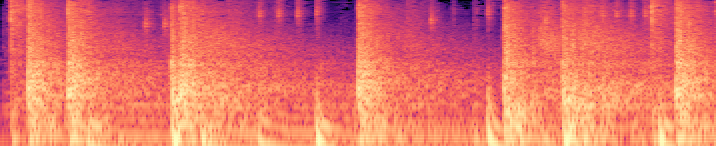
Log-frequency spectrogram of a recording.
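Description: Gunfire at a sideshow shooting gallery: a rapid, irregular series of loud, sharp cracks, each decaying quickly over a steady low hum.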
